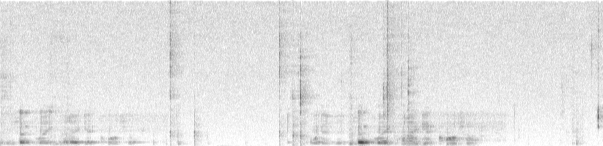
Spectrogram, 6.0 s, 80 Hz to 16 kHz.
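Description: A recorded voice played back by an ISD1820 voice-recorder module through its small speaker, set into a Pringles can as an improvised enclosure. The voice comes in two short stretches and sounds thin and tinny, with no bass, though the can makes it sound a lot better.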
